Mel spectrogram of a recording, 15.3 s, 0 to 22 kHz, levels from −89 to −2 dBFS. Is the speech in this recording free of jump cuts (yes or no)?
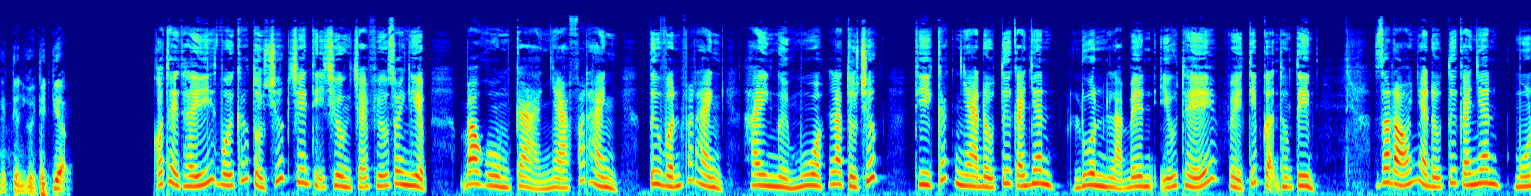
no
